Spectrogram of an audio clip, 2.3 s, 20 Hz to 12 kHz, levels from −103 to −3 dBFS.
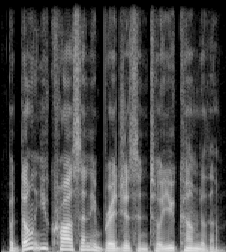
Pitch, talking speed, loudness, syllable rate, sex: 125 Hz, 290 wpm, -20 LUFS, 6.6 syllables/s, male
